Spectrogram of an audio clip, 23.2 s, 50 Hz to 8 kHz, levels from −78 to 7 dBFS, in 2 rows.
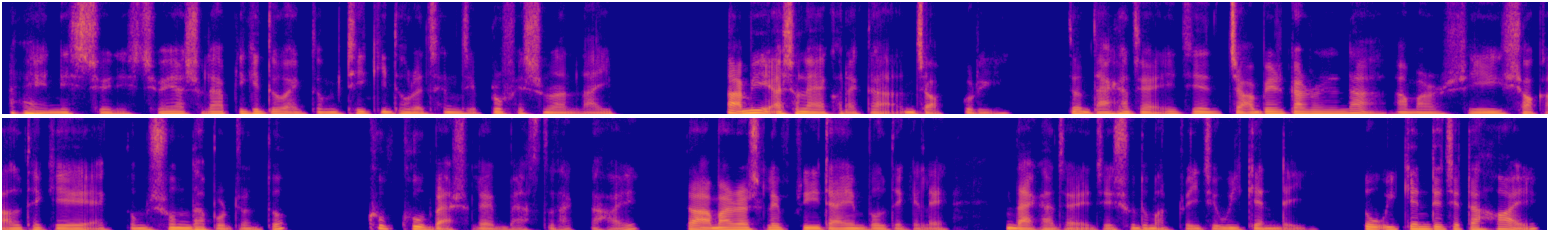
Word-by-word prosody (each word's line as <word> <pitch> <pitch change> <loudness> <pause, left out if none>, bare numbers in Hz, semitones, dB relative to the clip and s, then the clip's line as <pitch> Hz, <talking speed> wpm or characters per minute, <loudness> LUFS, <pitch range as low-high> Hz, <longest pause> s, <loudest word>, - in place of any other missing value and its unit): হ্যাঁ 115 -7 +4
নিশ্চয়ই, 100 0 +1
নিশ্চয়ই। 105 +3 -3
আসলে 115 +2 -2
আপনি 125 - -6
কিন্তু 125 -1 +1
একদম 105 0 -3 0.2
ঠিকই 115 -1 0
ধরেছেন। 105 +1 -1
যে 110 - -6
প্রফেশনাল 105 -3 -1
লাইপ 95 +4 -6 0.9
আমি 160 +6 +7 0.2
আসলে 115 +1 +5
এখন 105 0 -8
একটা 105 +1 -4 0.3
জব 95 +3 0 0.2
করি। 95 -2 -4 0.6
তো 130 - +1 0.2
দেখা 105 +3 +2
যায় 110 0 0 0.2
যে 120 -2 0 0.3
জবের 110 +4 +3
কারণে 130 0 +2
না 150 - +2 0.3
আমার 100 -1 0 0.2
সেই 105 0 0 0.2
সকাল 105 0 -1
থেকে 105 -2 -1 0.3
একদম 100 0 -5 0.2
সন্ধ্যা 110 -3 +4
পর্যন্ত 100 +2 -5 0.8
খুব, 195 - +1
খুব 160 -3 +4 0.2
আসলে 100 -2 -5 0.2
ব্যস্ত 105 0 -1
থাকতে 90 +1 -12
হয়। 100 +7 -6 0.4
তা 145 - +4
আমার 125 +3 +6
আসলে 130 +1 +1 0.2
ফ্রি 115 -2 +3
টাইম 105 +1 +3
বলতে 100 -2 -1
গেলে - - -6 0.6
দেখা 95 -1 +1
যায় - - -4
যে - - -4
শুধুমাত্র 100 -2 -2
এই 95 - -1
যে 95 - -3
উইকেন্ড 100 -3 0
এই। - - -11 0.4
তো 160 - +3
উইকেন্ডে 150 +1 +3
যেটা 140 -1 0
হয় 155 -2 +1
105 Hz, 150 wpm, -24 LUFS, 100-120 Hz, 0.9 s, আমি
